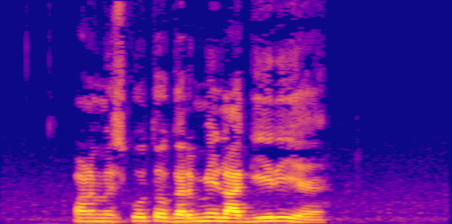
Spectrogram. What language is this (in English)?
Sansi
